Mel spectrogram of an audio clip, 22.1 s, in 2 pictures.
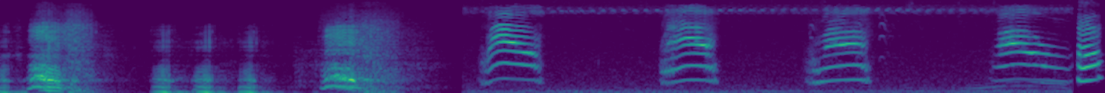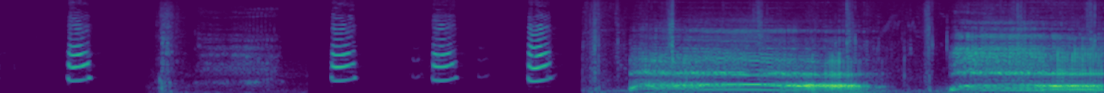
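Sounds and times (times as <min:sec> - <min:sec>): cat meowing: 0:04.8 - 0:05.5, 0:06.6 - 0:07.2, 0:08.0 - 0:08.8, 0:09.9 - 0:10.8.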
